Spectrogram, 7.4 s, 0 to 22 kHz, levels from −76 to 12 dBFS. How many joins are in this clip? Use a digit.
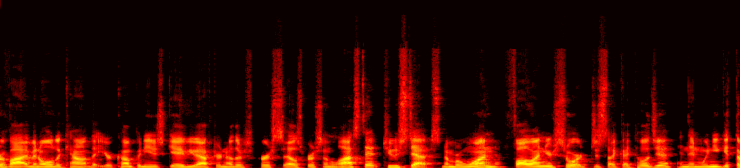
0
